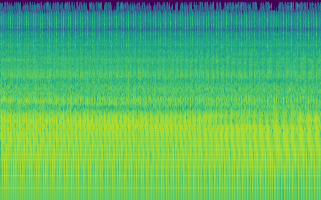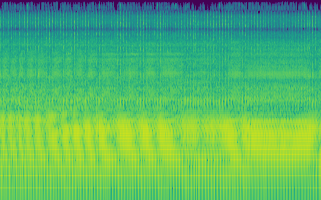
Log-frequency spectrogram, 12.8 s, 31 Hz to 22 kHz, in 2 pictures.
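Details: 1980s/90s McCulloch two-stroke gas leaf blower (Zama C1U-M21B carb), rebuilt with a carb kit and new fuel and air filters, cold morning, likely in the 30s°F: buzzy, even idle with a slight lift in speed, no surging or dying.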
